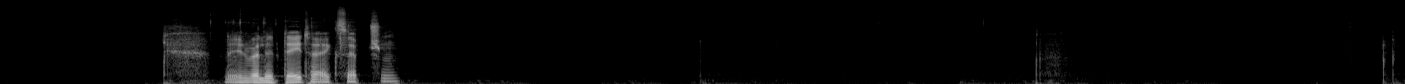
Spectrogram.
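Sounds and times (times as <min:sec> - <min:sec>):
faint keyboard keystrokes: 0:00.0 - 0:03.0, 0:05.5 - 0:12.2, 0:13.4 - 0:14.0.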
